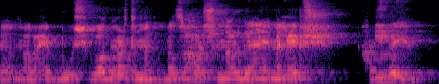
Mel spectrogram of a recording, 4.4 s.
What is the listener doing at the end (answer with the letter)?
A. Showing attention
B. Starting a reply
B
